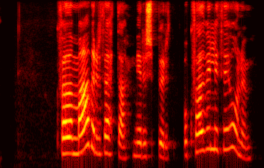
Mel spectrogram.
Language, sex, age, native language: Icelandic, female, 20-29, Icelandic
